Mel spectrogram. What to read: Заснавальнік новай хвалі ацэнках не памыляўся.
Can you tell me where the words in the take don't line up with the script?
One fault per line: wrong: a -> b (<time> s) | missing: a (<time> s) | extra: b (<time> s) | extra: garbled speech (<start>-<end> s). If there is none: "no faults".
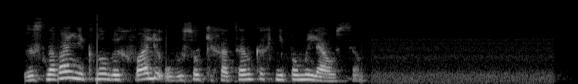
extra: ў высокіх (1.6 s)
